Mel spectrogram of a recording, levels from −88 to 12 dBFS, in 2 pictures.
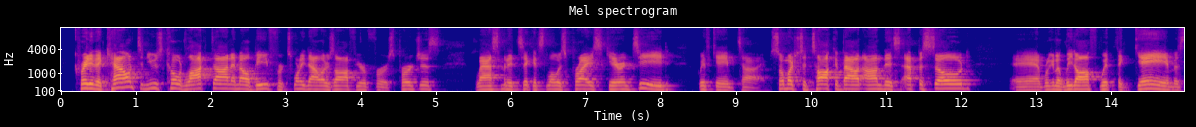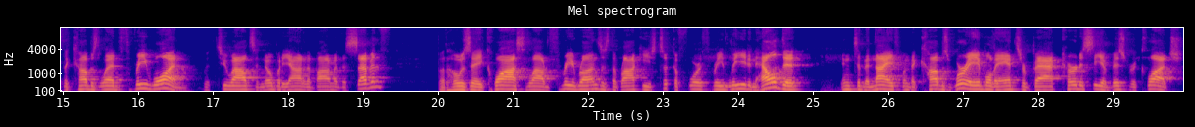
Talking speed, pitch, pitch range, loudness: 175 wpm, 150 Hz, 135-165 Hz, -22 LUFS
